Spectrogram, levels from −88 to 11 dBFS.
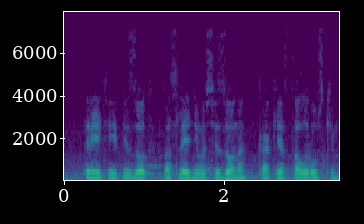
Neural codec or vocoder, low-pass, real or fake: none; 7.2 kHz; real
